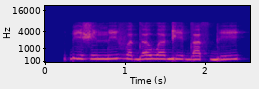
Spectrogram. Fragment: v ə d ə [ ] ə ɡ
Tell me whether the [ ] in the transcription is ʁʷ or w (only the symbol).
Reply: w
